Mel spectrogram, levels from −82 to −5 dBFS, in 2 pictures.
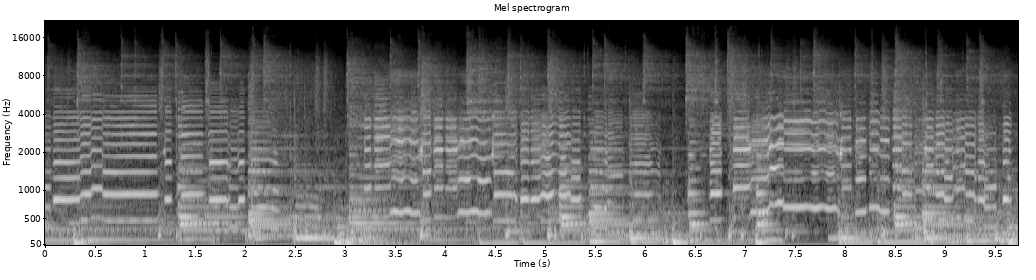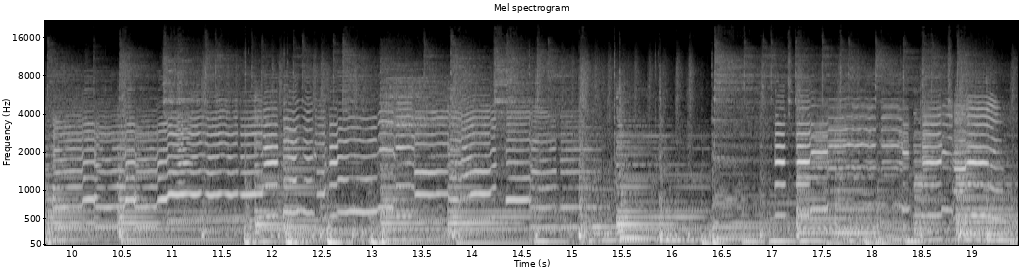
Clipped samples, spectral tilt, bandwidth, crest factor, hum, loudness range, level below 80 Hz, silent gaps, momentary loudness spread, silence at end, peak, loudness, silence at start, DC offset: under 0.1%; -4.5 dB/octave; 18.5 kHz; 16 dB; none; 2 LU; -32 dBFS; none; 5 LU; 0 s; -6 dBFS; -21 LUFS; 0 s; under 0.1%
